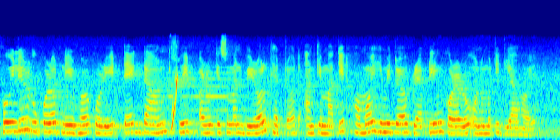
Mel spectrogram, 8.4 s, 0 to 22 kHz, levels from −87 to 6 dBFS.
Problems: constant background noise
